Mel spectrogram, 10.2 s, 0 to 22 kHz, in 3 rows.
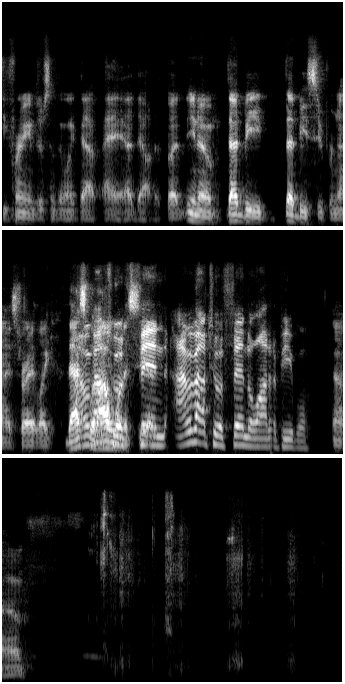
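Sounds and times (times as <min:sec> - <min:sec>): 
speech: 0:00.0 - 0:07.2
potato chips crunching while being chewed: 0:07.7 - 0:10.2.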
